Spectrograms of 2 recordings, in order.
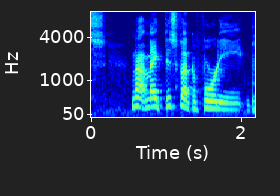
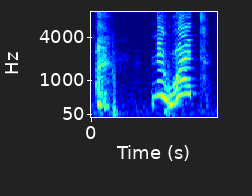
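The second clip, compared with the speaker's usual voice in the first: high squeaky disbelief at poison control; mock incredulous squeal; 11 semitones higher, 4 dB louder than usual. Retelling his reaction to poison control, squealing high in disbelief. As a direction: shriek it out, can't believe it. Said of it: "I'm like".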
